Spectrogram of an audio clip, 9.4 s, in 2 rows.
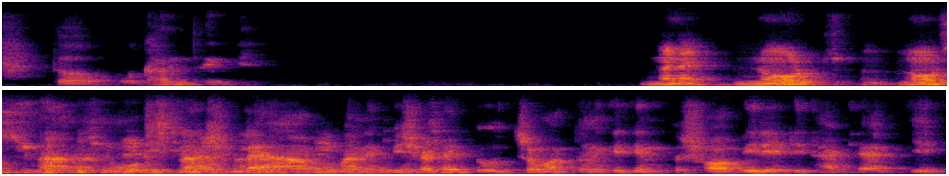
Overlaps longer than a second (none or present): present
